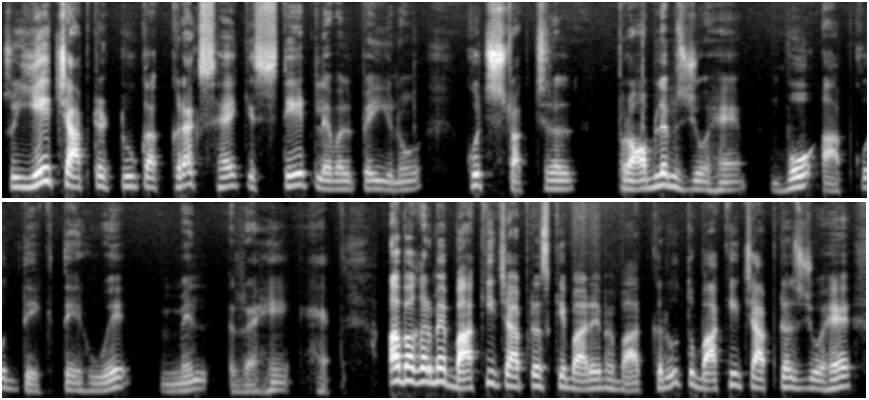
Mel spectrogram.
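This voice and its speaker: A man's voice: mid-range voice, expressive, normal speed, a little mellow, dry recording, studio quality. A man teaching an exam-prep lecture in Hindi mixed with English in an Indian accent. He drives his points home with rhetorical questions.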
